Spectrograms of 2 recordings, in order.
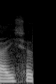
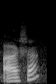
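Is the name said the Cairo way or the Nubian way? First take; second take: Cairo; Nubian. First: The name is said in the Cairo way. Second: The name is said in the Nubian way. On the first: "زي ما احنا بننطقه" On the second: "بينطقوه عشا"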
